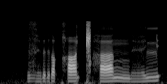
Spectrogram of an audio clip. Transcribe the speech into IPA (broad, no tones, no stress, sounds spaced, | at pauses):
z ɛ̤ r i qʰ a ǁʰ a nː ɛ̤ lʲ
